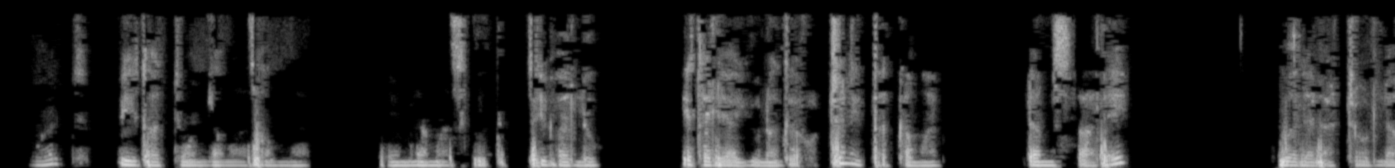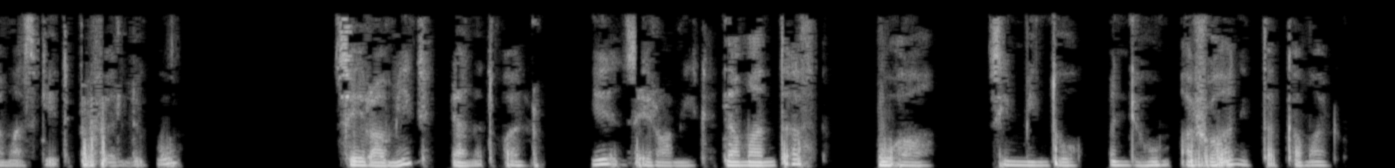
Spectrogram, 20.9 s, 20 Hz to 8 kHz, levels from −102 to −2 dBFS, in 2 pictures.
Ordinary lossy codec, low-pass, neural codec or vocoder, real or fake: MP3, 32 kbps; 7.2 kHz; none; real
